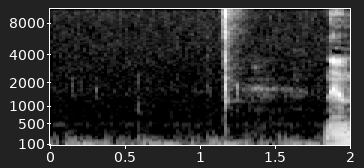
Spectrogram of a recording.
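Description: A single sharp click about a second in, against quiet indoor background; a man's voice begins near the end.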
